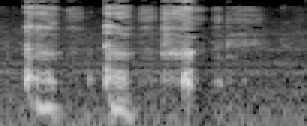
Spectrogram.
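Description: A young woman's deliberately forced, fake cough: three harsh coughs in quick succession, about half a second apart, put on rather than from illness.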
